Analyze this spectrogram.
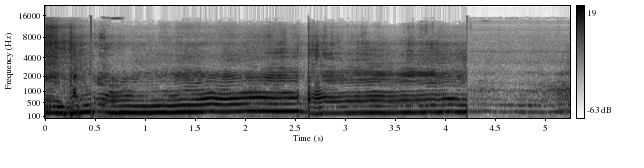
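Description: A rally car engine roars at high revs and passes close by.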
